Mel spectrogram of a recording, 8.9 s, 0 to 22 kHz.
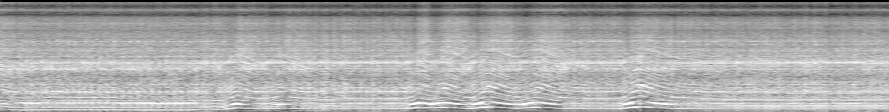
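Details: Husqvarna 572XPG chainsaw, run over, after heated handle replacement and new bar: high buzzy two-stroke note rising and falling through quick throttle blips, then settles smooth and even; runs normally.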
